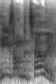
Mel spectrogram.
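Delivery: very high, shrill, loud, thrilled excited shout. Retelling how a parent yelled out from the front room: imitating someone yelling excitedly. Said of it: "just yelled out in the middle of the front room".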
